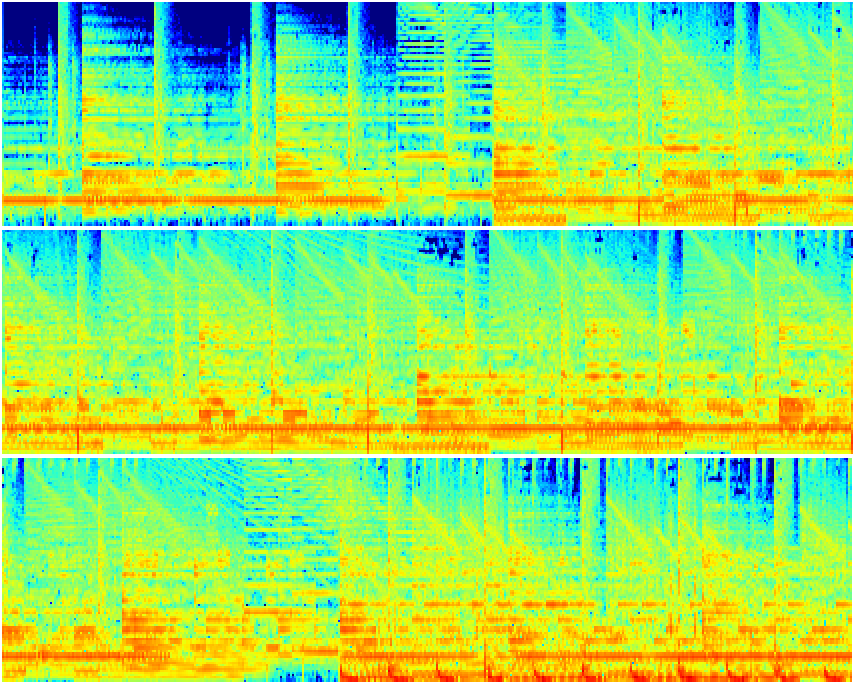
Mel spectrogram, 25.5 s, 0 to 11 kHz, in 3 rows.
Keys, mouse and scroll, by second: 1.7-3.4 right drag, 2.3-4.9 middle drag, 9.9-13.3 middle drag, 13.3 ctrl+a, 14.7-18.6 middle drag, 16.9 Tab, 18.6 Tab, 18.9-22.8 middle drag, 20.2-22.0 right drag, 21.4 click, 23.0 middle click, 23.4 middle click, 23.6 middle click, 23.8 middle click, 24.0 middle click.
